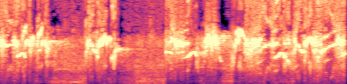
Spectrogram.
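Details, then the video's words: Sunbird song compiled as a loudspeaker lure for bird trapping, with bursts of bright high chirps and quick downward sweeps separated by brief softer gaps, several voices overlapping. "tiếng chim hút mật tổng hợp dùng bẫy loa"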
